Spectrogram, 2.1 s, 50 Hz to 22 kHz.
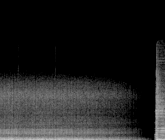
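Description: Wind rushing over the microphone with the single-cylinder engine of a 2018 Suzuki DR-Z400SM supermoto running underneath while riding. It fades out to silence near the end.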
